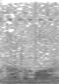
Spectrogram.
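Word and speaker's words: けん玉: Kandama is how you pronounce it in Japanese, but...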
